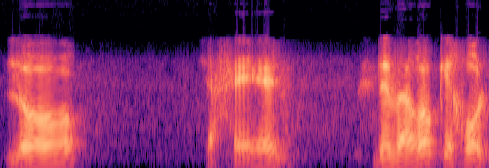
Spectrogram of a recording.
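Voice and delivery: slow, low, each word "לא", "יחל", "דברו" set apart by pauses; hinting emphasis. Shown as a demonstration. Rabbi pointing out the hint in the verse, slow and deliberate. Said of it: "רמז".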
